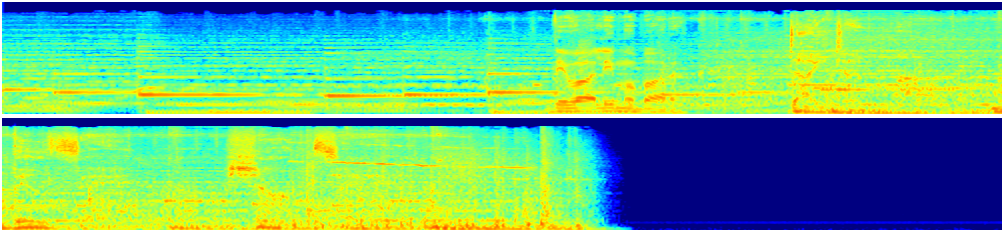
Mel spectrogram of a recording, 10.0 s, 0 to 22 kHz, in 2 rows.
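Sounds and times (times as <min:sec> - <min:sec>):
commercial music: 0:00.0 - 0:08.0.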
